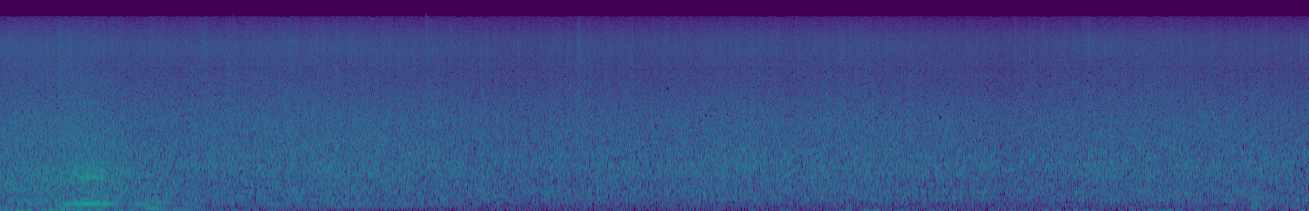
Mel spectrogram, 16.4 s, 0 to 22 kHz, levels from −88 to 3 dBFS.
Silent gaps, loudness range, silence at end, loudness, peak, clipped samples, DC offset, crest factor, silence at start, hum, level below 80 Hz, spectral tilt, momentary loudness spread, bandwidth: none; 3 LU; 0 s; -41 LUFS; -26 dBFS; under 0.1%; under 0.1%; 16 dB; 0 s; none; -64 dBFS; -1.5 dB/octave; 4 LU; 16 kHz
